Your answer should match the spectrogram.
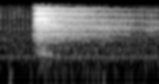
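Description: A single long breath pushed out through an open mouth during a guided breathing exercise. It starts abruptly and loud, then tapers off gradually over about two seconds, with no talk.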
